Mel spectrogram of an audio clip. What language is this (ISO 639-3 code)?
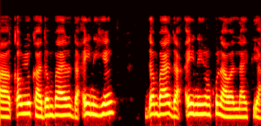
hau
